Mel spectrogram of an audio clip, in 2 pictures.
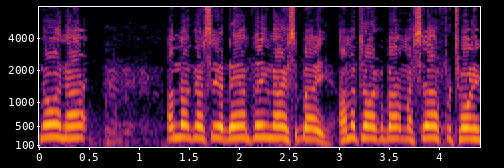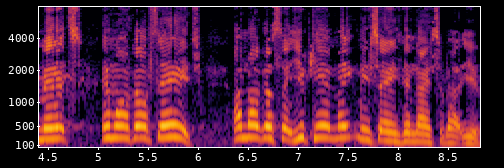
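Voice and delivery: put-on high-pitched southern voice. Retelling what a friend said about giving a Hall of Fame speech: imitating Arn Anderson's high-pitched Southern voice. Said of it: "in his high-pitched Southern voice".

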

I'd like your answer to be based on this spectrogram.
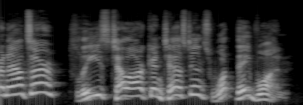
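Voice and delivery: usual speaking voice

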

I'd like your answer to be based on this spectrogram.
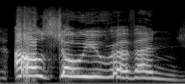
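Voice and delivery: furious, loud, slow yelling.

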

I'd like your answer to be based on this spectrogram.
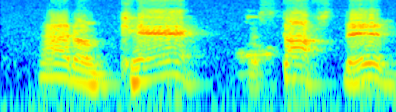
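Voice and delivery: put-on poor Scottish accent. A character answers a staff member who refuses to serve beer, bootleg Swedish-sounding Scottish accent. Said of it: "incredibly Swedish-sounding Scottish accent".

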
